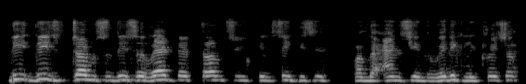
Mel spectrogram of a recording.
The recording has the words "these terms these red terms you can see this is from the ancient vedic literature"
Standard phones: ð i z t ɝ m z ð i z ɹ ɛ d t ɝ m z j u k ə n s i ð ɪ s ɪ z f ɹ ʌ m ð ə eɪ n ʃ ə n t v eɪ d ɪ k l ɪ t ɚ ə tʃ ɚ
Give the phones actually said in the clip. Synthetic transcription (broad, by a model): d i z t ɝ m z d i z ɹ ɛ d t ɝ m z j u k ə n s i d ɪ s ɪ z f ɹ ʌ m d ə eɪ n s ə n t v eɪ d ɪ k l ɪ t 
